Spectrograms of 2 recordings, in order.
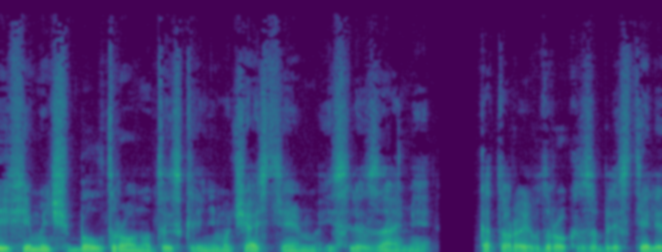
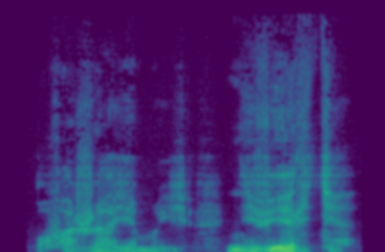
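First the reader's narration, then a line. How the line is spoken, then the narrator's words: Earnest whisper. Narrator (Russian): зашептал он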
